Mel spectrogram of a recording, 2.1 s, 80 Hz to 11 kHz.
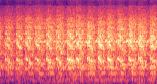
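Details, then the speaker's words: Dodge Ram 1500 project truck, battery reconnected after towing: steady rhythmic cranking with faint puffs, seems to want to fire but never catches; owner suspects it needs fuel, unconfirmed. "i think she needs some gas so i don't think we need to jump it which is actually what i was gonna do"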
